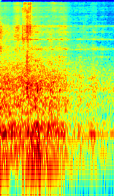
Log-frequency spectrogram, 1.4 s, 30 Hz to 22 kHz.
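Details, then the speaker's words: 2018 Nissan Versa in for a suspected wheel bearing noise: a hand-spun wheel gives a soft, fading swish of light brake pad rub on the disc with no bearing growl, which is normal. "Va otra vez el sonido ligero de la balatita con el disco normal."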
